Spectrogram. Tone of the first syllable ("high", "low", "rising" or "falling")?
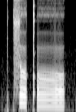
falling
